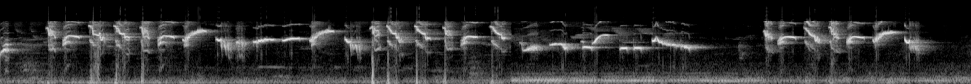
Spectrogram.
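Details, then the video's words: Energetic 'gacor isian' song from an Oriental magpie-robin, used to make listening birds respond. Fast sharp notes alternate with sweeping whistled slurs in almost unbroken rapid bursts, with faint low background hum. "PANCINGAN KACER GACOR ISIAN"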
